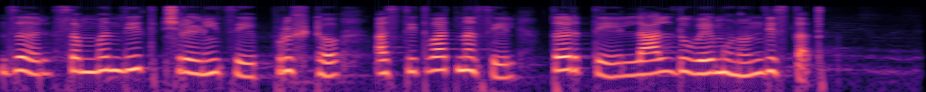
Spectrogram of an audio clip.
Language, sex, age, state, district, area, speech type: Marathi, female, 18-30, Maharashtra, Satara, urban, read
